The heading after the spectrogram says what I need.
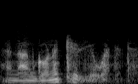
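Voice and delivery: low, hushed and quick death threat; a soft, deadly promise to the man who cheated him; quiet menace. Acted. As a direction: drop the voice and say it fast and cold. Old rancher threatens the lawyer.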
